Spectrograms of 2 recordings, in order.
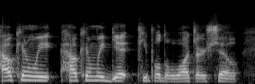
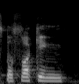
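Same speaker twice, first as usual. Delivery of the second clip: ordinary talk, nothing marked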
